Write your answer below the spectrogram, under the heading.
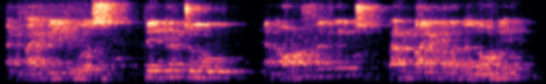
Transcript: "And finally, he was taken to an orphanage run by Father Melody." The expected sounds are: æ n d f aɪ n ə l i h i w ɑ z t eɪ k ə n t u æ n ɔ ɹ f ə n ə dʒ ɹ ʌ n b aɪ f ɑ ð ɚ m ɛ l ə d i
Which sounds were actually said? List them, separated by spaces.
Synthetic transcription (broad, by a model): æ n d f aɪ ə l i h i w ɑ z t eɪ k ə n t u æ n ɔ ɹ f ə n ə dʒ ɹ ʌ n b aɪ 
